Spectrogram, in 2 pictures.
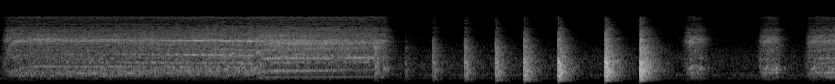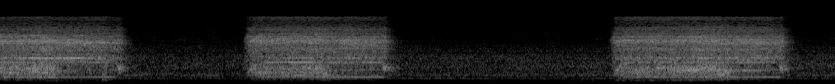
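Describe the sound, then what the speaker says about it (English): A small drill with a 1/16 inch bit whines in several steady bursts separated by pauses, with a run of sharp tapping knocks in between, close up and fairly quiet. "Use a 1/16 inch drill bit."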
